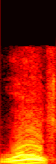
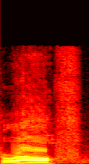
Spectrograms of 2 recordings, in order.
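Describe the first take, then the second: First: The name is said like Ralph. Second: The name is said like Rolf. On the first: The speaker calls it wrong. "I guess you pronounce it Ralph though" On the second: The speaker calls it right. "I think it's actually pronounced Rolf"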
